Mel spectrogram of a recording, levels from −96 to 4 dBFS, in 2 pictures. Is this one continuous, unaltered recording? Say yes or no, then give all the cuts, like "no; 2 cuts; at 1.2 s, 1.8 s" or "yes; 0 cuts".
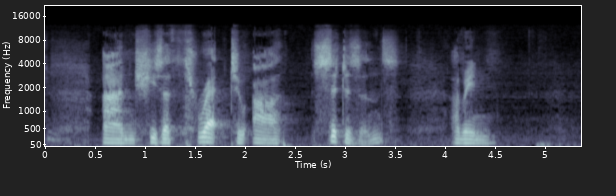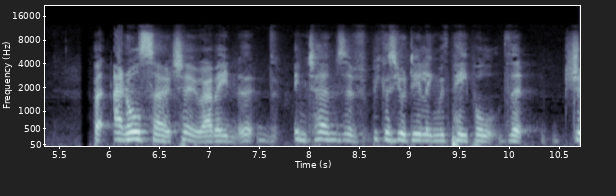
yes; 0 cuts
